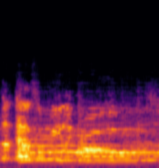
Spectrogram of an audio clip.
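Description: Music with a singing voice, thin-sounding, with no bass and no top end.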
